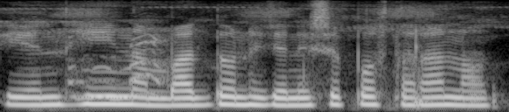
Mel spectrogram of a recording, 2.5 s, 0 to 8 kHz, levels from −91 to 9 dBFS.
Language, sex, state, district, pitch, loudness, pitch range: Chakma, female, Tripura, Dhalai, 200 Hz, -13 LUFS, 190-210 Hz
